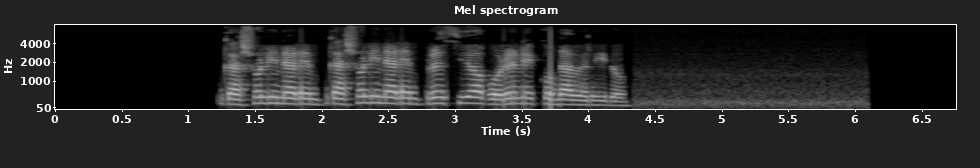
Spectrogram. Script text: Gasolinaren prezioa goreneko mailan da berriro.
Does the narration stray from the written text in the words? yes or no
yes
